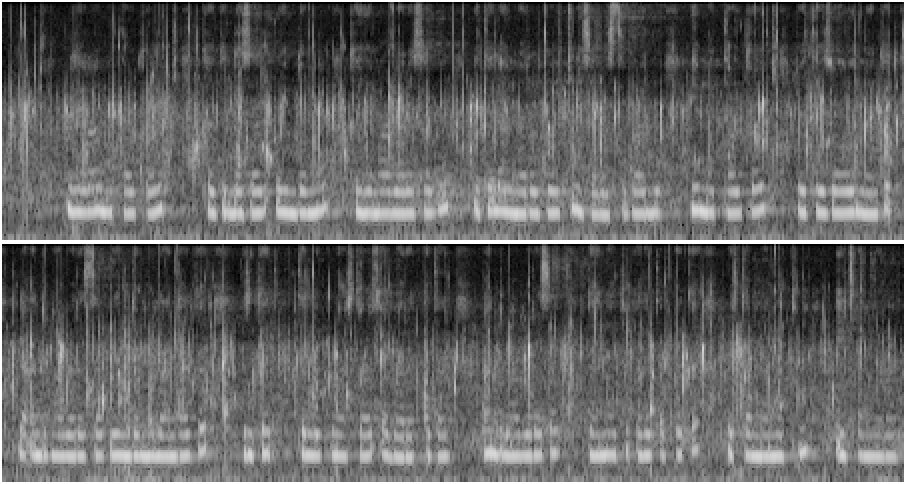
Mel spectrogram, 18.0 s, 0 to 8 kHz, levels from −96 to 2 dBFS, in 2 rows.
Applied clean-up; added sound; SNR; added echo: none; Stream; 8 dB; reverberation time 1.1 s.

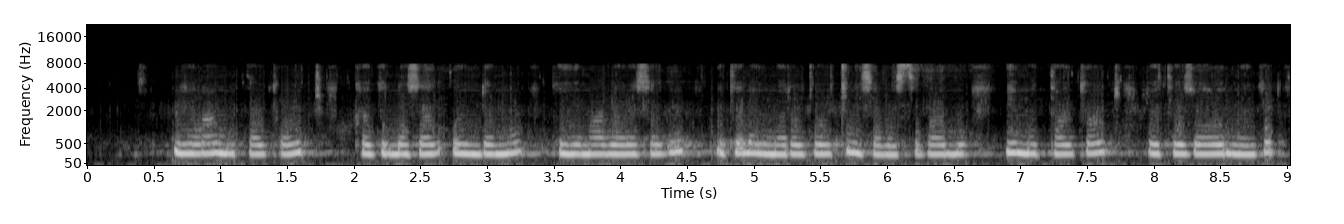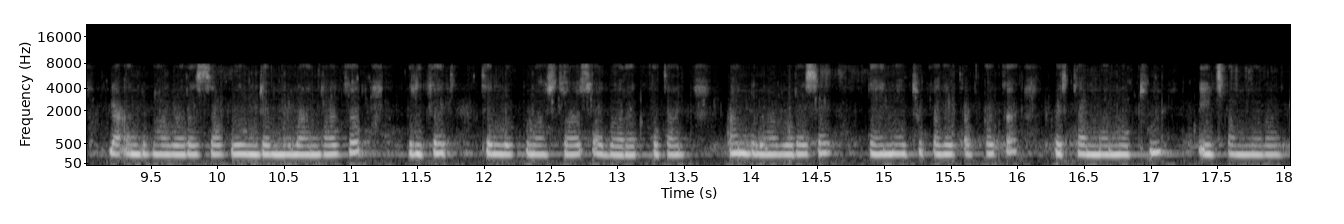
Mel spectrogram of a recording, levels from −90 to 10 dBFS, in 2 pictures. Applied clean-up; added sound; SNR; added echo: neural separator model SepFormer DNS4.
